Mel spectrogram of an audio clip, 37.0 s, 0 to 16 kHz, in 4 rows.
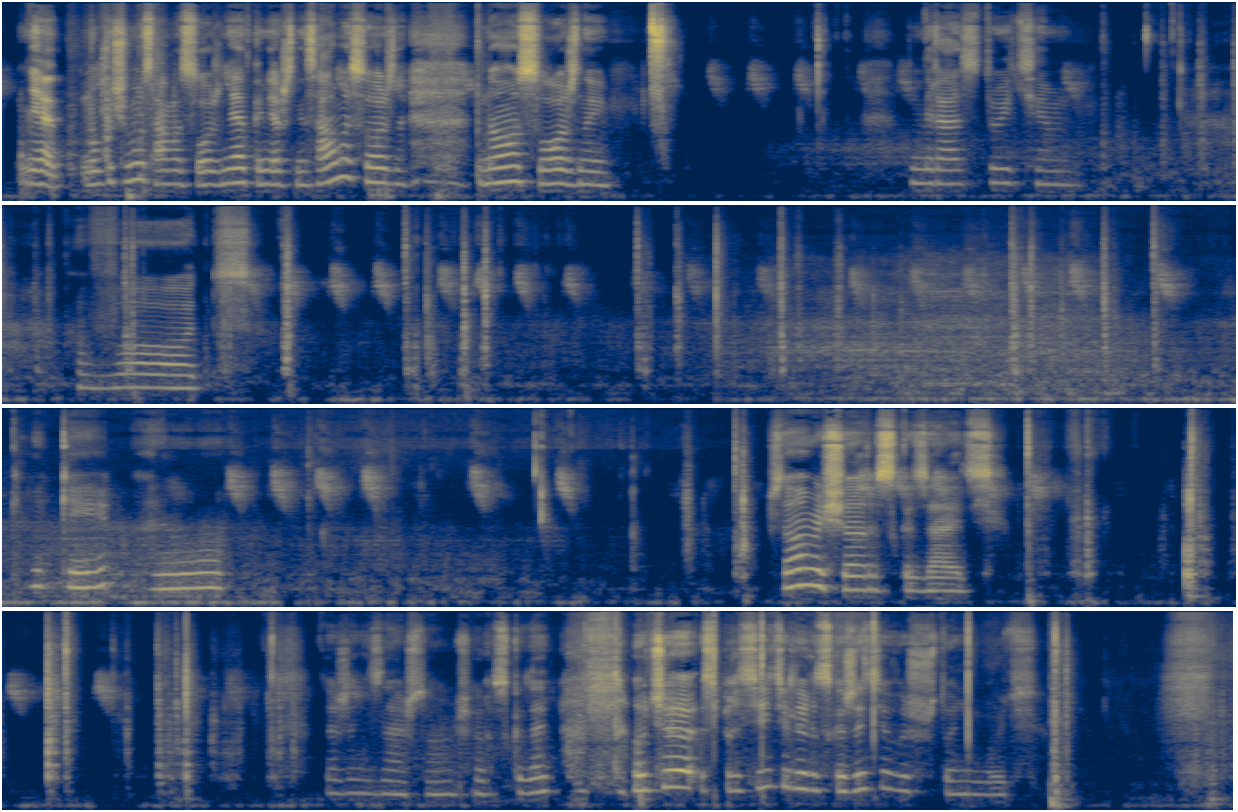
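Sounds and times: small bird chirping: 4.8 - 31.4
light irregular clicks and taps: 8.2 - 10.4
sharp clicks: 10.9 - 13.3, 14.0 - 18.1.

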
